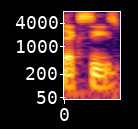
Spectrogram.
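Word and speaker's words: Xyz: 1900 defense it's pronounced exes by the way ex ah sorry yeah think of it like to exceed expectations I gotta yeah you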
